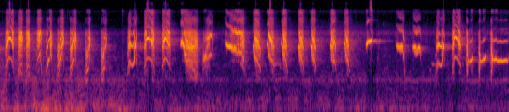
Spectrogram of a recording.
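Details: Long-tailed shrike, kept bird, singing loud and fast to lure other shrikes into singing: a rapid run of short, harsh high notes, mixed with clear whistles and rattling bursts, nearly continuous over several seconds.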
